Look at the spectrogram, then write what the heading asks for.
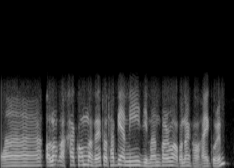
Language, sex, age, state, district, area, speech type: Assamese, male, 18-30, Assam, Dibrugarh, rural, conversation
